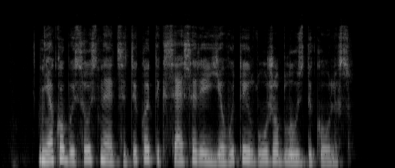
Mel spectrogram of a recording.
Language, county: Lithuanian, Vilnius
